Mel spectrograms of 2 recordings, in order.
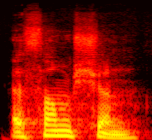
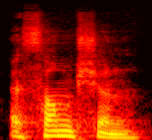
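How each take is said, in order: No difference in how they are said.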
